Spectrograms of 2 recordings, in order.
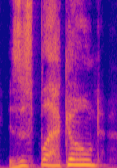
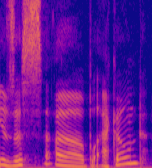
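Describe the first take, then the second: First: The question is asked in an aggressive tone. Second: The question is asked in a polite tone.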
